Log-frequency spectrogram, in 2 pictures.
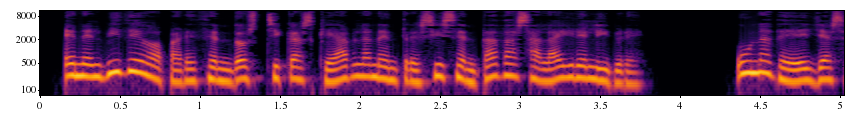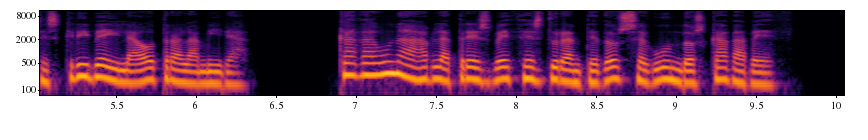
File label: DUBBING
